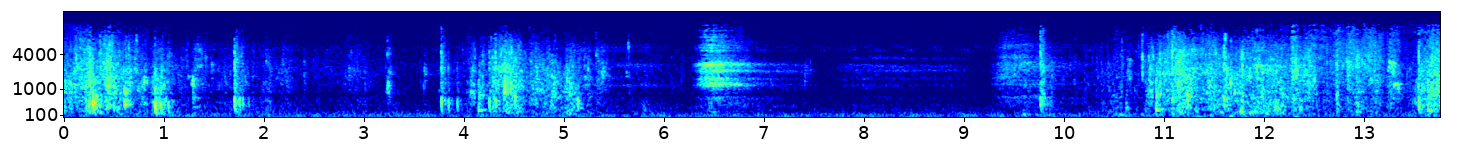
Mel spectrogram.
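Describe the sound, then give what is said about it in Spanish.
A water mattress on a bed sloshes and wobbles as someone sits down on it, in irregular surges of swishing water, rising and fading over several seconds with a brief creaky, squeaking stretch in the middle; no one speaks. “Se sienta y se sorprende ante las oscilaciones del colchón de agua.”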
